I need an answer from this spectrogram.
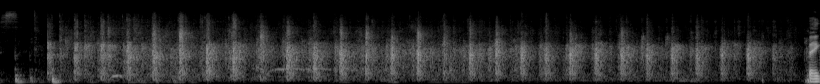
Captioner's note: applause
